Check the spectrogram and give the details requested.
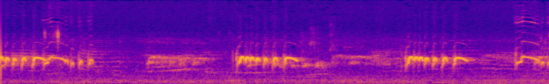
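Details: Young local zebra dove, a lure bird for other doves, with a thick, full voice: three bursts of rapid, stuttering low coos, each ending in a longer drawn note, about a second and a half apart.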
